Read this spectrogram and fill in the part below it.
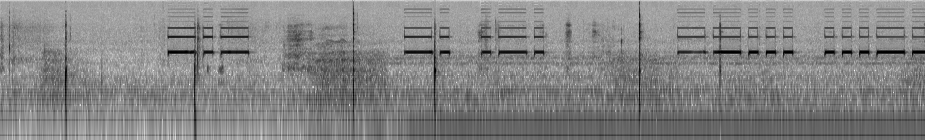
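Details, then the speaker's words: Newly built PicoKeyer automatic CW keyer kit for ham radio, playing preset codes through its very quiet small speaker: quiet high beeps in dot-dash groups with handling clicks between; normal Morse playback. "There's some preset codes in here already. And the speaker is very low, so I don't know if you'll hear it or not, but we'll try to get it on the microphone here."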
